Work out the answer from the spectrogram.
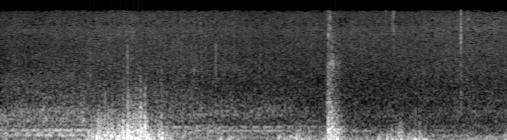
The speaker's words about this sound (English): Excuse the wind, you guys. It's very windy out right now, as it always is here in Houston.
